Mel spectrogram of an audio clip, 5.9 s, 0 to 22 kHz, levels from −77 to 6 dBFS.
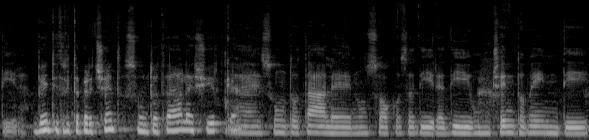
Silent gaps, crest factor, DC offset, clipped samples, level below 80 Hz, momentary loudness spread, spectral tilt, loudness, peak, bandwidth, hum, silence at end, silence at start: none; 18 dB; under 0.1%; under 0.1%; -68 dBFS; 7 LU; -6.5 dB/octave; -27 LUFS; -10 dBFS; over 20 kHz; none; 0 s; 0 s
